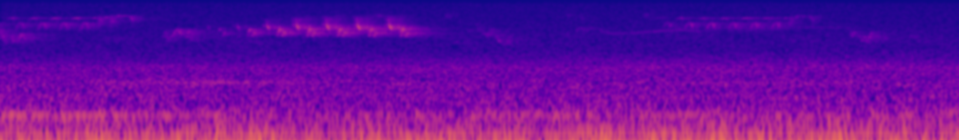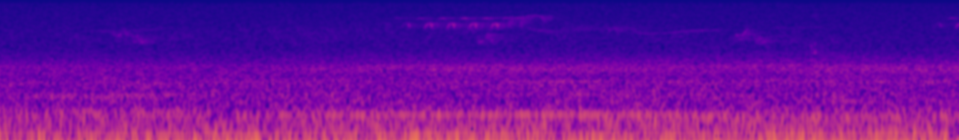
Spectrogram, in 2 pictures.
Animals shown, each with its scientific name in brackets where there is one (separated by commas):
Eastern Wood-Pewee (Contopus virens), Ovenbird (Seiurus aurocapilla), Red-eyed Vireo (Vireo olivaceus), Blackburnian Warbler (Setophaga fusca)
